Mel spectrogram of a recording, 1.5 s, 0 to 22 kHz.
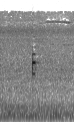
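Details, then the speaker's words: Honda Vario 125 LED 2017 with a one-way MP alarm, key-on: one short high chirp means the immobilizer is armed; the engine won't start until the remote's lightning button is pressed. "bunyi beep ini kita starter kayak gimana pun gak bakal bisa karena kita belum nyalain eh apa ya namanya persetujuannya dari remote"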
